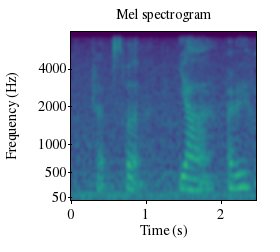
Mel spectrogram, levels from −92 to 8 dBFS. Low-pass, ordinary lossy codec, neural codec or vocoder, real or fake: 7.2 kHz; none; none; real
